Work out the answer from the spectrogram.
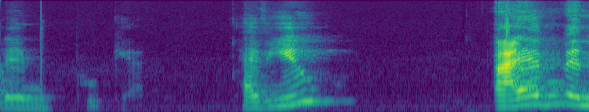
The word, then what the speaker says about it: Phuket: Phuket not you could you could pronounce it another way and I'd get in trouble with the FCC so but we'll say Phuket but it's p-h-u-k-e-t and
